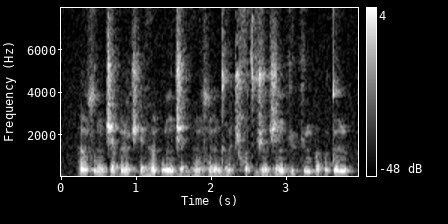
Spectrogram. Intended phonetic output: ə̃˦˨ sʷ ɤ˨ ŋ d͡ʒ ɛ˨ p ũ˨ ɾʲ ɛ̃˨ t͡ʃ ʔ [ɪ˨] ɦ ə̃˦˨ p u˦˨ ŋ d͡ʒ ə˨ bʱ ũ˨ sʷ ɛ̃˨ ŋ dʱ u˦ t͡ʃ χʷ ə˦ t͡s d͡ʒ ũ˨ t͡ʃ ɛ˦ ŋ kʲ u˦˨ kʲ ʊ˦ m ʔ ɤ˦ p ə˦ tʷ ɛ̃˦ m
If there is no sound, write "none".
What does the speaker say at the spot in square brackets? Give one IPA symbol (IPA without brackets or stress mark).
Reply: ɪ˨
